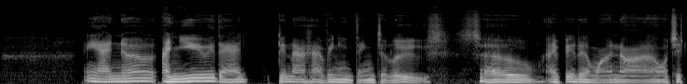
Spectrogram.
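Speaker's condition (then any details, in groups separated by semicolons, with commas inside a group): Profound deafness; uses cochlear implants, now hears sounds such as rain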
